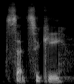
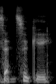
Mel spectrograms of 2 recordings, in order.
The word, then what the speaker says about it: Satsuki: means azalea or may how do you say it satsuki sutsuki satsuki okay i just recall them being like like suzuki like the car and i could laugh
